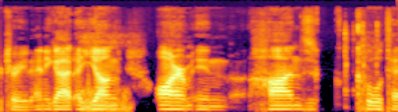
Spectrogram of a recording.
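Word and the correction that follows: Hans Crouse: I can't even say his name. – Hans Kraus. – So, yeah, I didn't butcher that name.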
